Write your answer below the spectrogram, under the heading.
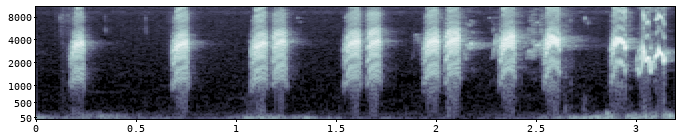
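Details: Sooty-headed bulbul in full song to overpower a rival: bright, clipped chirps repeated roughly twice a second, several paired, ending in a quicker burst of warbled notes over faint low background rumble.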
